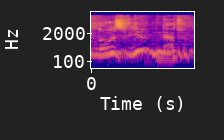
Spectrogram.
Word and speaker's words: Louis Vuitton: know I understand she's got you know it's Louis Vuitton is that how you pronounce it yeah okay yeah James I think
